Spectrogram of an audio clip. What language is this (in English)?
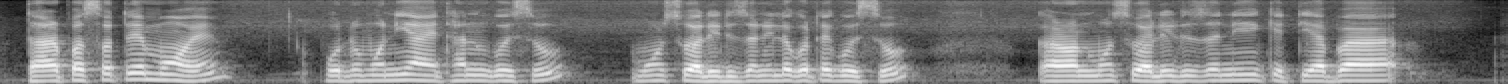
Assamese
